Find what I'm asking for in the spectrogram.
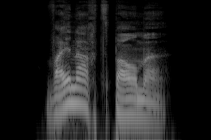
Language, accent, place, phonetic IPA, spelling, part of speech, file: German, Germany, Berlin, [ˈvaɪ̯naxt͡sˌbaʊ̯mə], Weihnachtsbaume, noun, De-Weihnachtsbaume.ogg
- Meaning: dative of Weihnachtsbaum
